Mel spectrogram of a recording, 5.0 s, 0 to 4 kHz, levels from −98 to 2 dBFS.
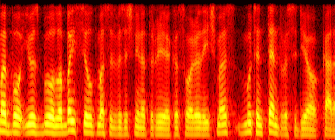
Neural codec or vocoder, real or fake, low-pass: codec, 16 kHz, 0.2 kbps, FocalCodec; fake; 3.6 kHz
